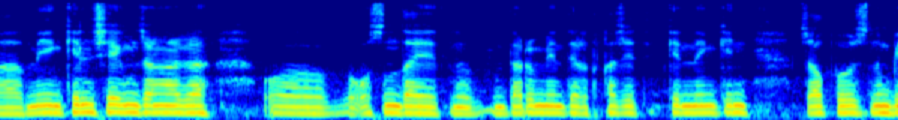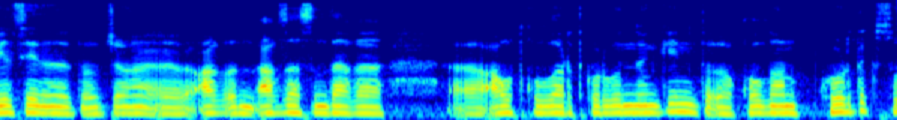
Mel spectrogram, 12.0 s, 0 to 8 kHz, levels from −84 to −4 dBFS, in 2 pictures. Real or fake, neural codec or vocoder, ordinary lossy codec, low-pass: real; none; none; 7.2 kHz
